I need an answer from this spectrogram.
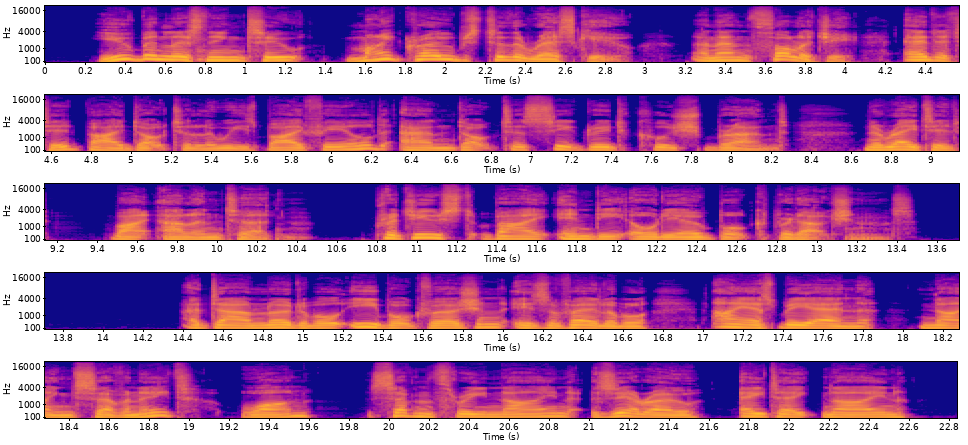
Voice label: Closing Credits, Audiobook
